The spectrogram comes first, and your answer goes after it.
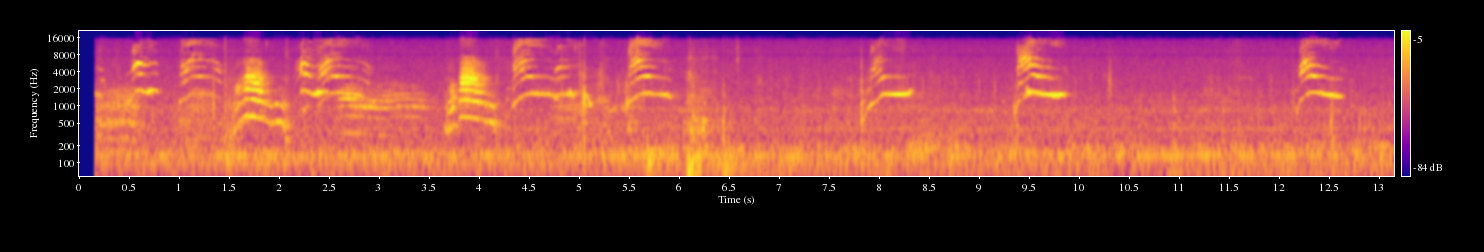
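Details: Bengal kittens calling for their mother while she is away on a short walk: a rapid series of high, arched meows with strong harmonics, several overlapping, then spaced single cries every couple of seconds.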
